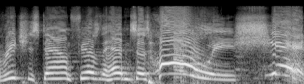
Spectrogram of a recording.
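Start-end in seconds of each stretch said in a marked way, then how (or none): 1.5-3.1 high stretched-out shout of shock, slow. Retold or imitated. Wife feeling the baby's head, shocked high shout. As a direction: let it burst out high and drawn out.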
